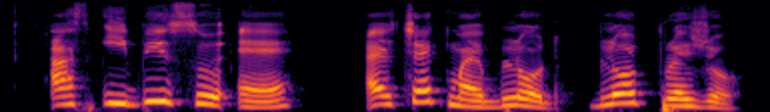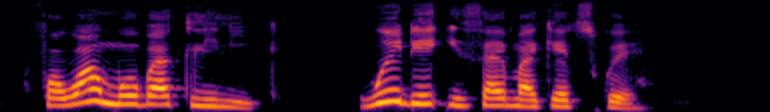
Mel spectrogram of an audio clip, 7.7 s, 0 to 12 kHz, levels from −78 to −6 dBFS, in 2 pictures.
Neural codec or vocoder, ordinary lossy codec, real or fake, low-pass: none; none; real; 10.8 kHz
